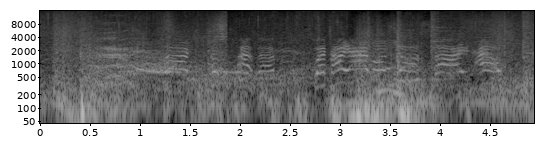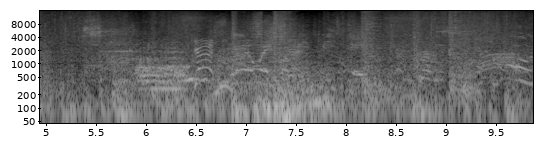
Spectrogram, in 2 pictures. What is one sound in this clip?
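Blades hack and clash in a close fight.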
